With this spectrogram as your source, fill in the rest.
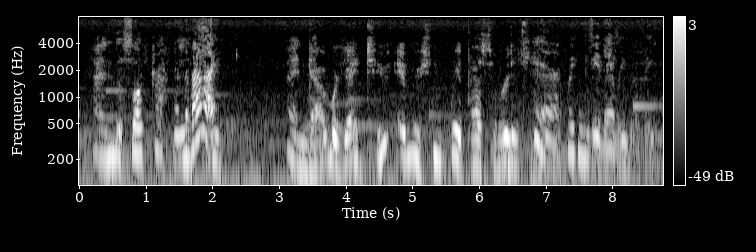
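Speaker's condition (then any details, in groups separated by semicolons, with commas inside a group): Huntington's disease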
